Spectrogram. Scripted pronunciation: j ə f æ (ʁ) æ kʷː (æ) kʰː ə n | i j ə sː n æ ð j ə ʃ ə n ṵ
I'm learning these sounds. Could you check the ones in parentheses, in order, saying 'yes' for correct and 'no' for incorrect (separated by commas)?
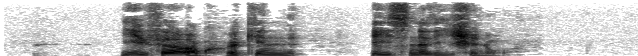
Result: yes, yes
